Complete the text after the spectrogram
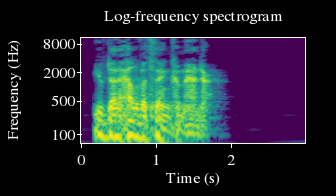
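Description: A man speaks calmly and deeply, close by.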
